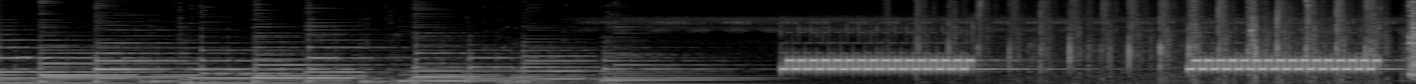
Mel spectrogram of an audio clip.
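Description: A short stretch of melodic music gives way to a telephone ringing: two long, loud, steady electronic trills, each about two seconds, separated by a pause with a few faint clicks, in an audio drama produced by the Lingxiao Theatre Troupe.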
